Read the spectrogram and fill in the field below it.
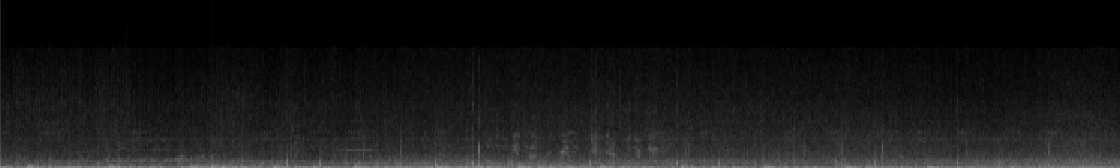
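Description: Footsteps tap on pavement at a walking pace.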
